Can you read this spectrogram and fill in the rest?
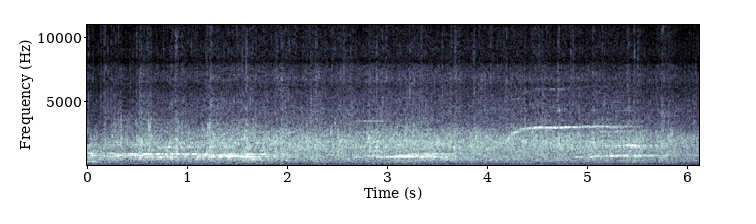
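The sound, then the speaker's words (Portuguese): A large audience applauds loudly and steadily, with scattered voices shouting "glória a Deus" over the dense clapping, continuing for the whole stretch without letting up. “Eu queria ouvir um glória a Deus forte. Mas forte, forte.”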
